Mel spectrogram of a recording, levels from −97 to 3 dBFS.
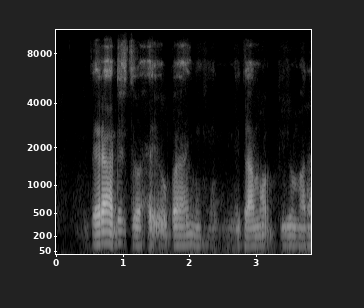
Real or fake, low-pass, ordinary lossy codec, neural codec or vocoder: fake; 9.9 kHz; Opus, 16 kbps; vocoder, 22.05 kHz, 80 mel bands, Vocos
